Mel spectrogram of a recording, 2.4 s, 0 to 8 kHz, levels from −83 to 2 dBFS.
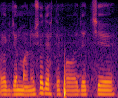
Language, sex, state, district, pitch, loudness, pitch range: Bengali, male, Assam, Hailakandi, 125 Hz, -21 LUFS, 125-135 Hz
